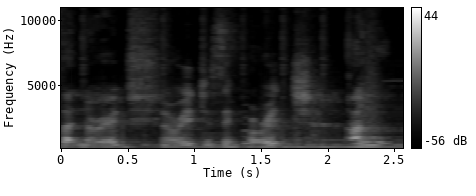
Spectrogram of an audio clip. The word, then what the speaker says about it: Norwich: within Norfolk so as you've probably heard would pronounce that Norwich Norwich is in porridge I'm gonna guess the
